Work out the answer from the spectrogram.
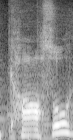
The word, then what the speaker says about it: castle: So if ever you've been wondering what the correct way of pronouncing castle is, then there you go. It rhymes with hassle.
